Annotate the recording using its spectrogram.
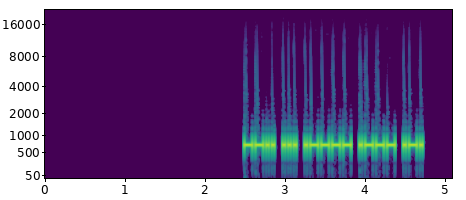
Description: Morse code, heard as a keyed tone, about 36 wpm, 700 Hz. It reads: ZS1JR
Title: DXCC-100 Call Signs - 5 Characters - Repeated 3x - 35wpm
